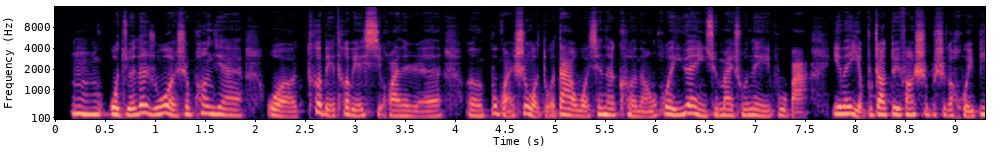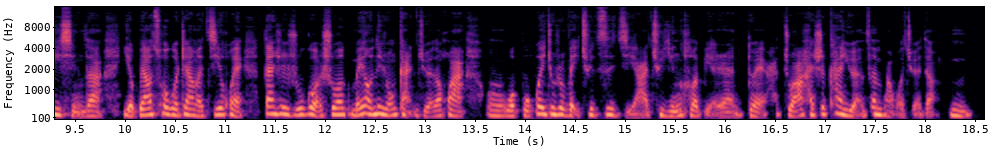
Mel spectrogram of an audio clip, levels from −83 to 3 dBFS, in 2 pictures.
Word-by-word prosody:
嗯， 215 -3 +4
我 215 - +8
觉 195 0 +1
得 255 +4 +4
如 210 -1 +2
果 250 -5 +5
是 200 +5 0
碰 240 +3 -1
见 190 -5 0 0.2
我 165 -7 +1
特 275 - +1
别 185 -6 -1
特 215 +3 0
别 185 -3 -1
喜 195 - +1
欢 175 -2 -2
的 170 - -3
人， 160 +1 -6 0.2
呃， 175 -2 -3
不 245 - -4
管 225 - -1
是 245 - +1
我 225 - +3
多 - - -5
大， 210 -4 +3
我 165 -2 -2
现 215 +5 +3
在 205 - +4
可 165 - -3
能 155 0 -5
会 210 0 +3
愿 230 +1 +4
意 - - -4
去 200 - -1
迈 190 -1 -1
出 190 +2 -4
那 190 -2 0
一 165 - -7
步 185 +1 -5
吧。 145 -3 -5 0.2
因 230 -1 +4
为 230 - +6
也 - - +4
不 - - -5
知 210 - +3
道 215 - +7
对 205 0 +3
方 205 0 +2
是 225 - +1
不 205 - -7
是 210 - -3
个 180 - -3
回 165 -3 -2
避 210 +5 +3
型 195 - -2
的， 165 -1 -2 0.2
也 - - +1
不 - - -3
要 195 - +4
错 225 +1 +1
过 195 -2 +1
这 215 - +2
样 190 - +1
的 160 - -3
机 200 +5 0
会， 210 +1 -1 0.2
但 230 -1 +3
是 225 0 +3
如 200 -1 0
果 220 - +3
说 210 -1 +2
没 195 0 0
有 235 0 +4
那 225 +1 +6
种 195 -2 +2
感 210 -1 -3
觉 155 -5 -7
的 170 - -1
话， 175 -4 -1 0.3
嗯， 170 -2 -4
我 165 0 +1
不 165 0 -4
会 225 +5 +3
就 215 0 +3
是 210 - +4
委 190 - -1
屈 200 - -2
自 205 +1 -1
己 195 +2 -9
啊， - - -5
去 - - -3
迎 160 -1 -3
合 175 -3 -2
别 - - -10
人。 145 +7 -7
对， 175 - -3 0.2
主 - - -1
要 - - +1
还 210 - -1
是 220 +2 0
看 225 0 +1
缘 175 0 -2
分 215 +1 +2
吧， 195 - -6
我 - - -11
觉 - - -11
得， - - -9
嗯。 185 0 -3
200 Hz, 350 characters per minute, -20 LUFS, 175-215 Hz, 0.3 s, 我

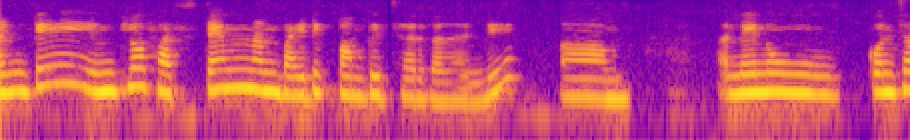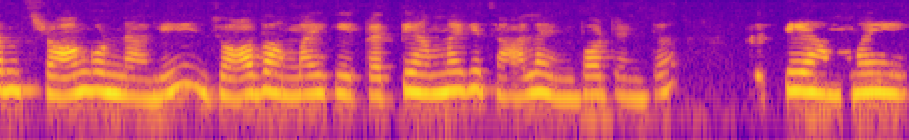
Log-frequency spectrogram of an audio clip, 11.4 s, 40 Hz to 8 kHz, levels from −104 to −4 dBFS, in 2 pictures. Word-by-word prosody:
అంటే 250 +5 +3 0.3
ఇంట్లో 255 +4 +3
first 245 -1 -2
time 280 +2 +3
నన్ను 265 -2 +4
బయటకి 235 +3 -2
పంపించారు 210 -2 -4
కదండీ! 180 +6 -5 0.4
ఆహ్, 200 -1 -2 0.8
నేనూ 245 +1 +5 0.6
కొంచెం 250 +2 +2 0.2
స్ట్రాంగుండాలి. 230 -2 +2 0.3
జాబ్ 220 +4 +1
అమ్మాయికి, 230 +1 -3
ప్రతి 215 +4 -2
అమ్మాయికి 260 +3 +2
చాలా 215 +3 -1
ఇంపార్టెంటు. 210 +1 -6 0.5
ప్రతి 365 -12 -1 0.2
అమ్మాయి 240 +3 +2
235 Hz, 105 wpm, -19 LUFS, 210-255 Hz, 0.8 s, నేనూ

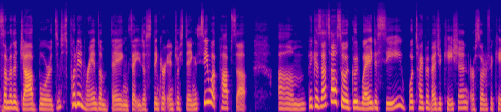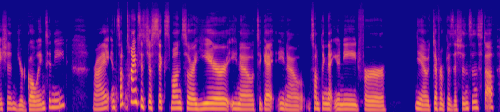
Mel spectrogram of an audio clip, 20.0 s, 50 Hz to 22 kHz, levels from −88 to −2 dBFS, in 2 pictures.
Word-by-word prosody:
some 220 -2 +3
of 215 - +3
the 210 -2 +3
job 165 -2 +4
boards, 165 -3 -3
and 230 +3 -6
just - - -14
put 340 +1 +2
in 310 - +3
random 170 -1 -2
things 160 -3 -3
that 170 0 -1
you - - -5
just 170 -1 -7
think 180 -1 -2
are 180 - 0
interesting. 170 -1 -4
See 390 - +3
what 365 -6 +3
pops 200 -2 -1
up. - - -1 0.6
Um, 175 -2 -4
because 265 +1 +3
that's 285 - +4
also 390 - +7
a 220 - +7
good 215 0 +4
way 185 +1 +5
to 210 +1 -1
see, 205 +9 0
what 215 0 -1
type 205 -2 -1
of 200 -5 -2
education 180 +3 -3
or 170 - -6
certification 175 +2 -5
you're 150 -1 -5
going 155 +6 0
to 235 - -5
need. 245 +6 -3 0.5
Right? 170 +5 -1
And 225 0 -3
sometimes, 405 +5 +4
it's 240 -3 +1
just 210 -2 +1
6 215 -1 -1
months 200 0 0
or 180 -2 +4
a 175 - +4
year, 180 +1 +4
you 185 0 -3
know, 160 -1 0
to 185 - -5
get, 170 -1 +1
you 185 -1 -5
know, 145 -3 -4
something 185 -2 -2
that 175 - 0
you 170 - -1
need 165 -2 0
for 145 -3 0 0.6
you 185 -3 0
know, 155 -1 -1
different 180 +2 -2
positions 175 +4 -5
and 215 0 -2
stuff. 220 - -2
180 Hz, 200 wpm, -25 LUFS, 165-210 Hz, 0.6 s, also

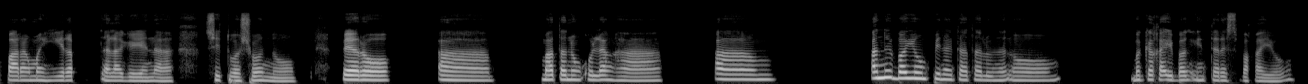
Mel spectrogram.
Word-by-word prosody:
parang 195 -1 +1
mahirap 190 0 -2 0.2
talaga 180 -2 -2
yan 170 -1 -1
na 165 -2 -1 0.4
sitwasyon, 190 -1 -2
'no? 150 -1 -3 0.5
Pero, 210 -2 +6 0.5
ah, 195 -3 +2 0.6
matanong 220 -1 +2
ko 215 - -2
lang 210 0 +1
ha, 180 0 -2 0.5
um, 230 -1 +2 1.0
ano 295 +1 +7
ba 285 - +7
yung 280 -1 +5
pinagtatalunan 210 -5 -2
o 195 - -2 1.1
magkakaibang 210 -1 -1
interest 190 -3 -5
ba 170 - -5
kayo? 160 +5 -6
195 Hz, 105 wpm, -23 LUFS, 185-215 Hz, 1.1 s, ano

